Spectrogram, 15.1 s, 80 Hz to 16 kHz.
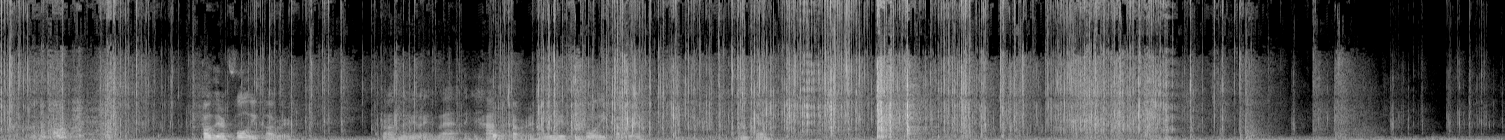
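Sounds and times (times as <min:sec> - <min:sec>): plastic wrapper crinkling: 0:00.0 - 0:15.0.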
